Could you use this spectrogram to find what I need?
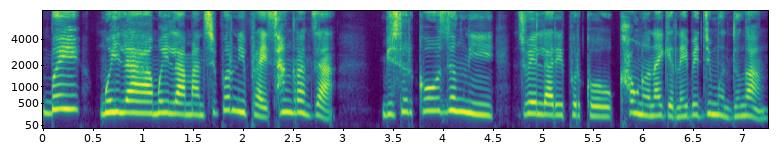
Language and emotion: Bodo, fearful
